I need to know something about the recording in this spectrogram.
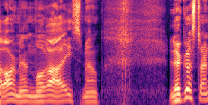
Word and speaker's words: Moraes: Un combat de Marlon Moraes. C'est comme ça qu'on le prononce, monsieur? Ouais. Marlon Moraes Oui, contre Henri Cejudo.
